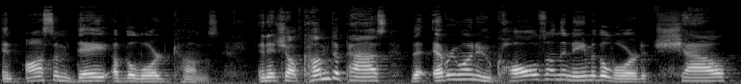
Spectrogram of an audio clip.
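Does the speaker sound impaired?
No.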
